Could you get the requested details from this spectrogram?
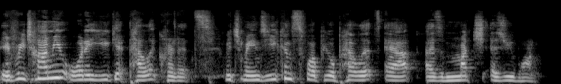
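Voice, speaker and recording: With an Australian accent, a woman speaks fairly quickly at a medium pitch, with ordinary pitch variation and hardly any pauses. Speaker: makeup demonstrator, live streamer. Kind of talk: live makeup tutorial. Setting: enclosed studio booth, live stream. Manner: animated.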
